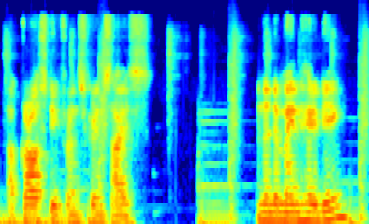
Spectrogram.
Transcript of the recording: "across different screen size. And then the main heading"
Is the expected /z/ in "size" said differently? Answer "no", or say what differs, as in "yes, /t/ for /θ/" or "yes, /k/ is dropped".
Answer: yes, /s/ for /z/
